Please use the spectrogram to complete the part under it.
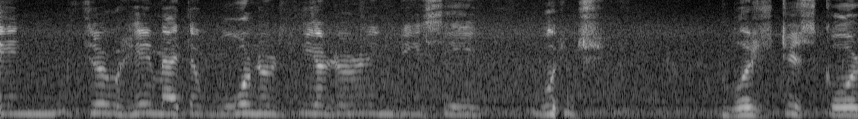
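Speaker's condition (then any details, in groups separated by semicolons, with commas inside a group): Cerebral palsy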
